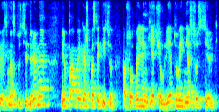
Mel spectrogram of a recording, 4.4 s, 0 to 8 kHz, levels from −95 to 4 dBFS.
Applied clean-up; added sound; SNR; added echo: none; none; none; none.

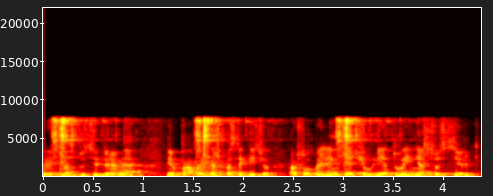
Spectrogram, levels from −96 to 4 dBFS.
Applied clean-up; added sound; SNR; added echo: none; Tambourine; 4 dB; none.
